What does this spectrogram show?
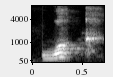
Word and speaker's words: walk: uh like uh talk walk yeah you don't pronounce the l but in some other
